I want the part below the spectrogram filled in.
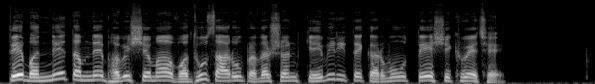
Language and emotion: Gujarati, neutral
